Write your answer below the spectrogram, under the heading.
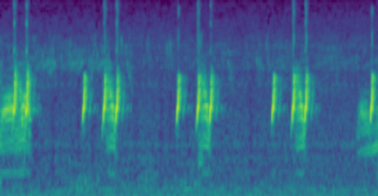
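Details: Common quail calling: short three-note phrases, one note then a quick pair, repeated roughly every second with brief gaps between phrases against a quiet background.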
